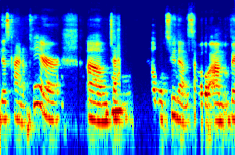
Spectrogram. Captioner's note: computer static occuring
